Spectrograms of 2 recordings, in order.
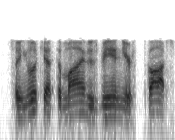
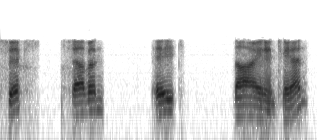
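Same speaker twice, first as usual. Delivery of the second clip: measured, higher counting voice; paced ritual counting; 5 semitones higher than usual. Acted. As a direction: count each number out deliberately. Leads a clearing count.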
